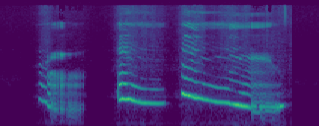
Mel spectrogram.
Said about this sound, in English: The dog scratches its head on Sarge's shin plate and whines.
